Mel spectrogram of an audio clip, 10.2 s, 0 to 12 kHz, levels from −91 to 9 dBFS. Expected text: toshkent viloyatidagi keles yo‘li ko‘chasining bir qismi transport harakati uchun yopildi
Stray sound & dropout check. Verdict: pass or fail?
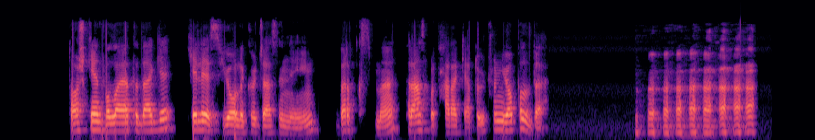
fail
